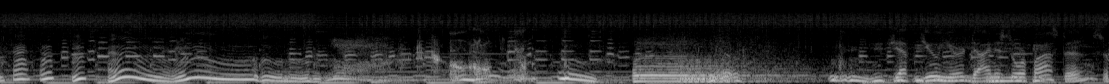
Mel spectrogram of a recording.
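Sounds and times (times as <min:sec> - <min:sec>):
wavering gliding voice-like sounds: 0:00.0 - 0:10.1
cartoon music with bass line: 0:00.0 - 0:11.0.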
